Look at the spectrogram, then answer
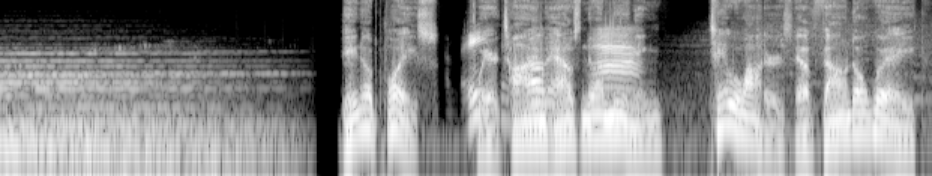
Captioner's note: voiceover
